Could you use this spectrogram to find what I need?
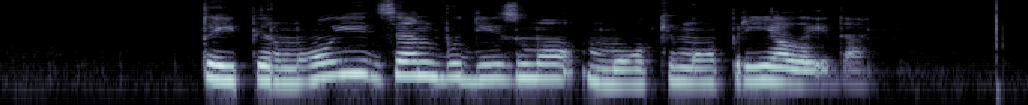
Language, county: Lithuanian, Panevėžys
